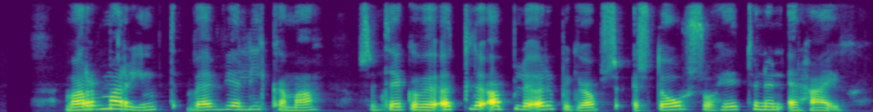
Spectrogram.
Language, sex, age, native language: Icelandic, female, 30-39, Icelandic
